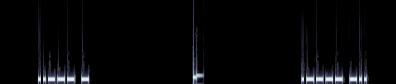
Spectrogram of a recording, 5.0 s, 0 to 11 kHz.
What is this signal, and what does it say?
Morse code, heard as a keyed tone, about 38 wpm, 700 Hz. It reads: 2 T 1 D
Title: Single-Letter Single-Number 40wpm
